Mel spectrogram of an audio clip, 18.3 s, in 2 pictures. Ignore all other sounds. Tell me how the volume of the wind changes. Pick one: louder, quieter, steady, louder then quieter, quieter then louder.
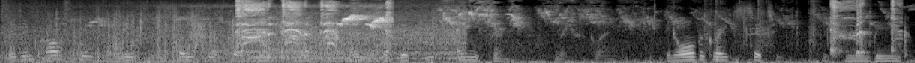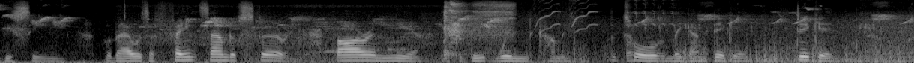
quieter then louder.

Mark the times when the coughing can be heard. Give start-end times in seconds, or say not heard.
2.4-4.0, 7.0-9.1, 13.6-14.3.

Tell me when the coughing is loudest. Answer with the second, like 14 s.
3 s.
